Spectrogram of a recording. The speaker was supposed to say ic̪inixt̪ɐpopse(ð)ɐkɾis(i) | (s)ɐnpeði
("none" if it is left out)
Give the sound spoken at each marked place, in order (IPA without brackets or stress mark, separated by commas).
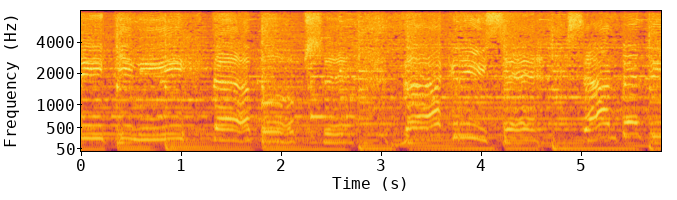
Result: ð, e, s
